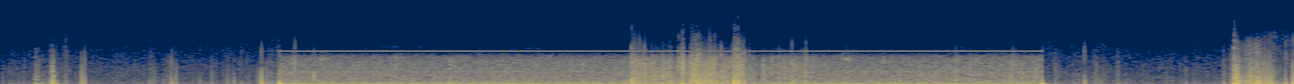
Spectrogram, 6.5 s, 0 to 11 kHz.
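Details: Long-wave radio reception recorded at 01:34 UTC on 6 June 2012, with the DSL modem and router off and the source not in the home. A steady rough crackle with a faint high whistle starts abruptly and cuts off after about four seconds. Interference of unknown cause.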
